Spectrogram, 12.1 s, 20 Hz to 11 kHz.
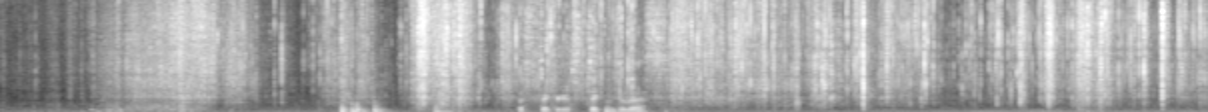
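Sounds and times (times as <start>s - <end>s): tissue paper rustling: 0.8s - 12.0s.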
